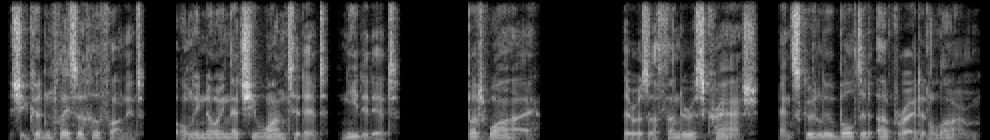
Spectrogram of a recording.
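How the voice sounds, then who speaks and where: A man narrating a scripted story in a measured, dramatic storybook style. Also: deep voice, vocal fry, a little mellow. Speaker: fan fiction narrator.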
